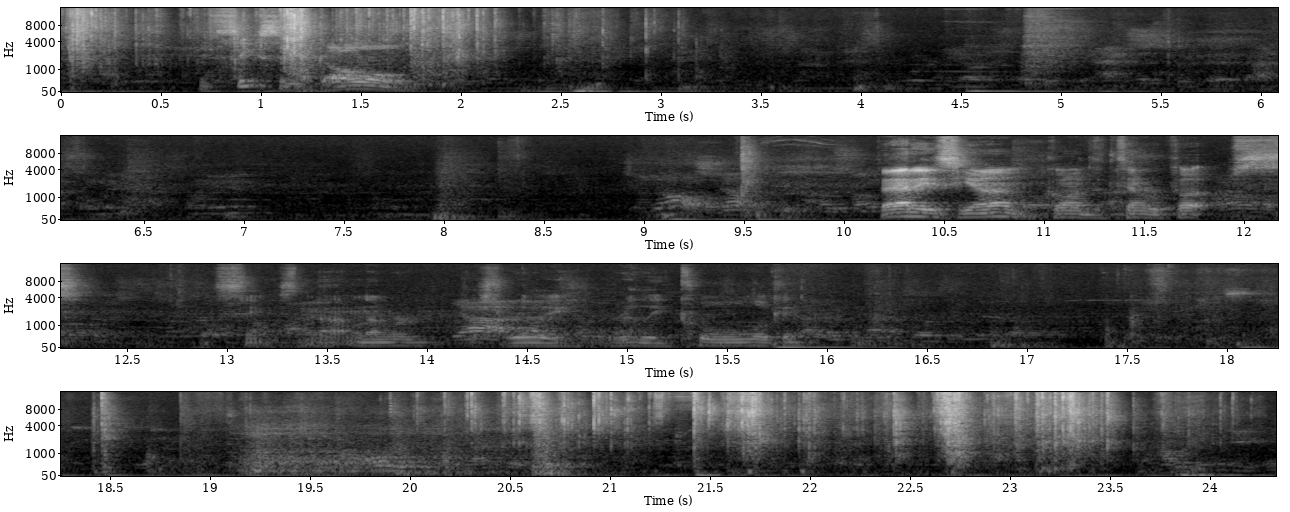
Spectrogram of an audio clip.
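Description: A foil wrapper crinkles as hands tear it open.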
